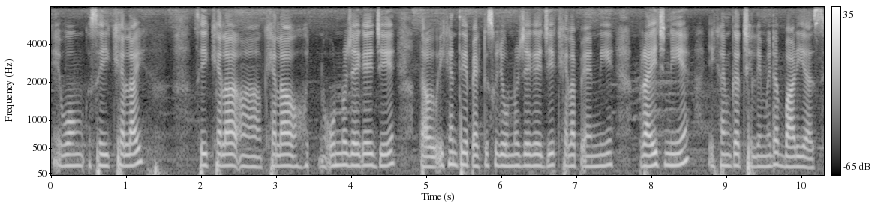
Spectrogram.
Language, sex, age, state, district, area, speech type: Bengali, female, 30-45, West Bengal, Jhargram, rural, spontaneous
